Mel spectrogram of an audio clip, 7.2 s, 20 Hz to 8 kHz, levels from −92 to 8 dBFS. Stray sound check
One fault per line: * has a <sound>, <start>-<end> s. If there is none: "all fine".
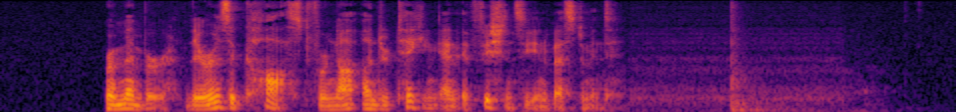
* has a thud, 5.5-6.3 s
